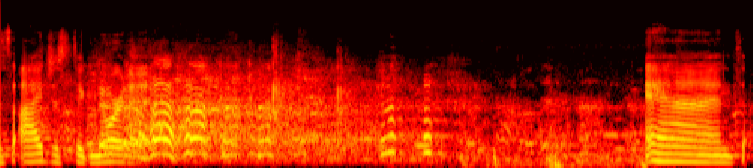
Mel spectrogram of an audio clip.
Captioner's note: audience laughs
